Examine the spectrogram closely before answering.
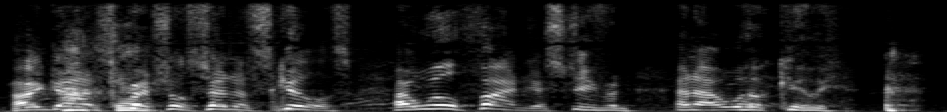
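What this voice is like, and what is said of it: Put-on accent, not his own. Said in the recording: “I don't know why I'm doing this accent. I'm from Detroit.”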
